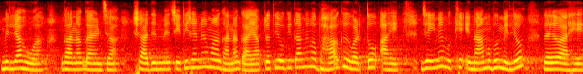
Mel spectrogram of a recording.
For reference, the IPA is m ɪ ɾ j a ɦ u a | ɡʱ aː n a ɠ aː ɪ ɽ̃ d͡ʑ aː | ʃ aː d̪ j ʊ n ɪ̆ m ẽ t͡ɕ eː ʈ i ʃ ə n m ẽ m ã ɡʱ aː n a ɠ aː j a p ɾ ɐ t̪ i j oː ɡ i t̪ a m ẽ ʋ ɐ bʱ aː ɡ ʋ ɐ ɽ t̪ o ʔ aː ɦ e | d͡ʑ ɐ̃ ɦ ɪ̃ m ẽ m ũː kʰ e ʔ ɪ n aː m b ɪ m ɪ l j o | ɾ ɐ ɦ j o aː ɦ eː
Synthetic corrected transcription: m ɪ l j a ɦ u a | ɡʱ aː n a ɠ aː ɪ ɽ̃ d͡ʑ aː | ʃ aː d̪ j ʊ n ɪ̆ m ẽ t͡ɕ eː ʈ i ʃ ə n m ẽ m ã ɡʱ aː n a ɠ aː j a p ɾ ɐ t̪ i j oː ɡ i t̪ a m ẽ ʋ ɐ bʱ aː ɡ ʋ ɐ ɽ t̪ o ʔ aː ɦ e | d͡ʑ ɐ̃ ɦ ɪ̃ m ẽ m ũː kʰ e ʔ ɪ n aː m b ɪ m ɪ l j o | ɾ ɐ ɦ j o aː ɦ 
